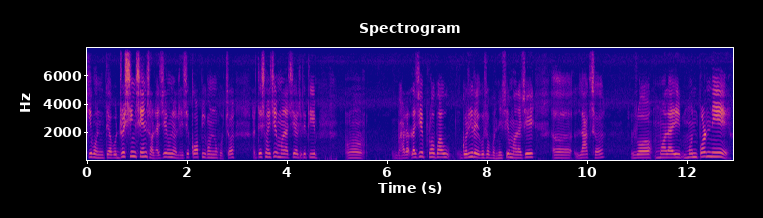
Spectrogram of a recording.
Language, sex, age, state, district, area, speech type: Nepali, female, 18-30, West Bengal, Kalimpong, rural, spontaneous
